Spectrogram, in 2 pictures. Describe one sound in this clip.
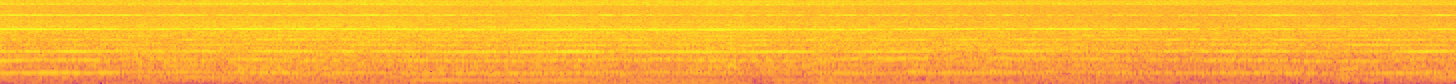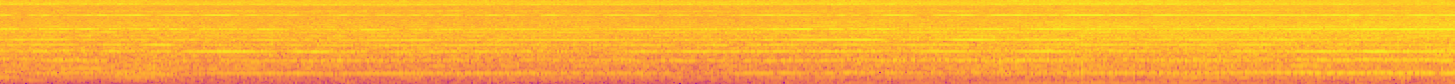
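A small drone's propellers whine steadily up close.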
